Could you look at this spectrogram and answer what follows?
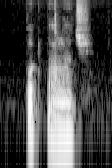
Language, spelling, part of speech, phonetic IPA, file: Polish, podpalać, verb, [pɔtˈpalat͡ɕ], LL-Q809 (pol)-podpalać.wav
